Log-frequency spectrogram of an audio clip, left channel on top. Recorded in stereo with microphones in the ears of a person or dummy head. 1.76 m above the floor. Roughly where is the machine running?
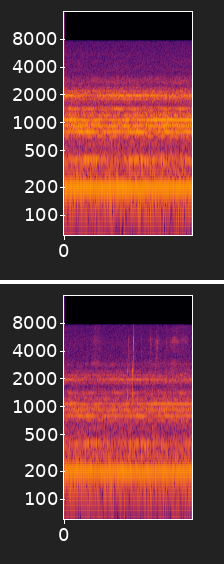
Left.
